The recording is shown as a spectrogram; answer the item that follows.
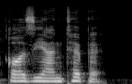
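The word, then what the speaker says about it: Gaziantep: توی قسمت اول من دو تا کلمه رو اشتباه تلفظ کردم اون شهری که موبین و دوستاش میرن اونجا که یه کمپ هم داشته اسمش قازیانتپه همینطور به اون ونهای توی ترکیه هم میگن دلموش که من اشتباه میگفتم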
